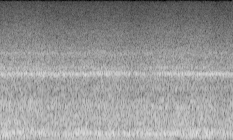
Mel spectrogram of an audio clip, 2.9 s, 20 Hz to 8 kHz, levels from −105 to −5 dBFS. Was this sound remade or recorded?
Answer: recorded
